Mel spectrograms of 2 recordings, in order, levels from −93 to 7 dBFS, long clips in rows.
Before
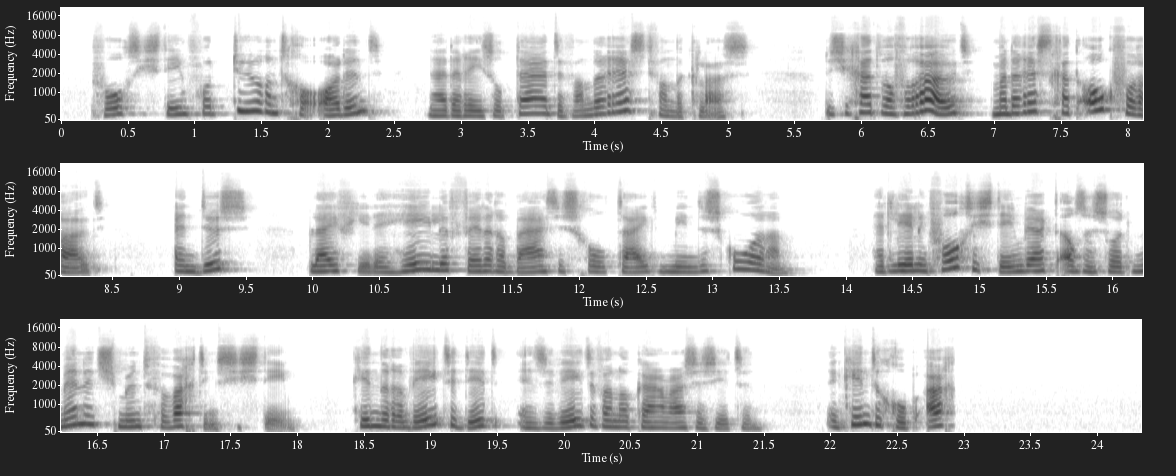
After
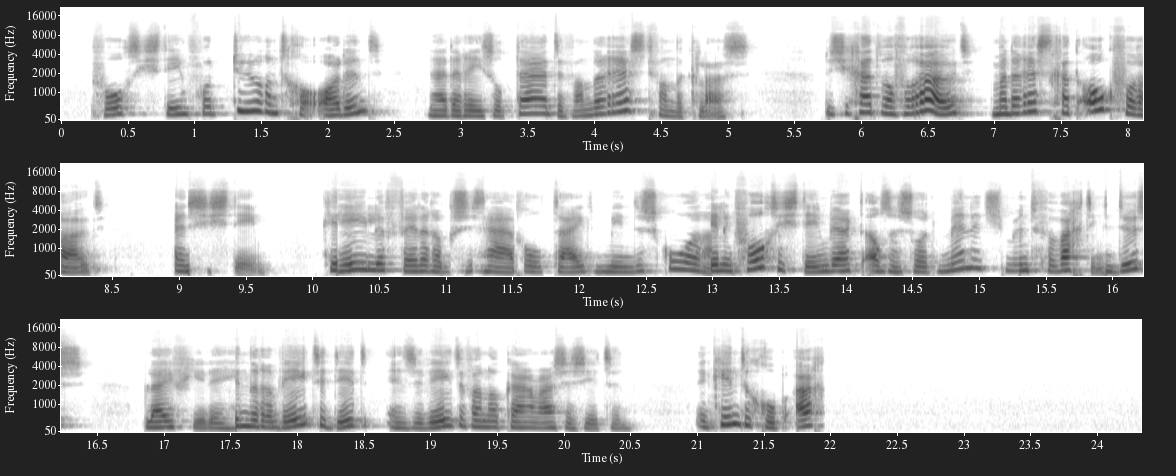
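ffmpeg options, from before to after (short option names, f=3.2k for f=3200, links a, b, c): -filter_complex "[0:a]asplit=9[a][b][c][d][e][f][g][h][i];[a]atrim=end=9.072[j];[b]atrim=start=17.408:end=18.522[k];[c]atrim=start=10.658:end=11.512[l];[d]atrim=start=11.508:end=12.012,asetpts=PTS-STARTPTS,areverse[m];[e]atrim=start=12.008:end=13.472[n];[f]atrim=start=14.448:end=16.76,asetpts=PTS-STARTPTS,afade=t=out:st=1.322:d=0.99:silence=0.281838[o];[g]atrim=start=16.76:end=17.412,asetpts=PTS-STARTPTS,afade=t=in:d=0.004:c=hsin:silence=0.281838[p];[h]atrim=start=9.068:end=10.662[q];[i]atrim=start=18.518[r];[j][k]acrossfade=d=0.004:c1=hsin:c2=hsin[s];[s][l]acrossfade=d=0.004:c1=hsin:c2=hsin[t];[t][m]acrossfade=d=0.004:c1=hsin:c2=hsin[u];[u][n]acrossfade=d=0.004:c1=hsin:c2=hsin[v];[o][p]concat=n=2:v=0:a=1[w];[v][w]acrossfade=d=0.004:c1=hsin:c2=hsin[x];[x][q]acrossfade=d=0.004:c1=hsin:c2=hsin[y];[y][r]acrossfade=d=0.004:c1=hsin:c2=hsin"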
